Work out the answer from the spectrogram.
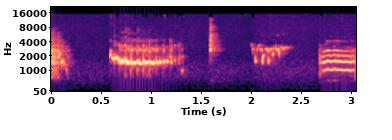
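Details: Male budgerigar singing, recorded to help teach birds to sing; buzzy, harmonic warbled phrases around mid pitch, separated by short pauses, with one brief sharp high chirp in between.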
